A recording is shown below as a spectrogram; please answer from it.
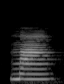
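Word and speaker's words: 马: The third one with the third tone,Its pronunciation is just like this. Mo a ma. Ma. This is a character for ma. It means horse.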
